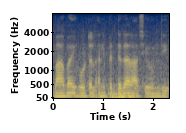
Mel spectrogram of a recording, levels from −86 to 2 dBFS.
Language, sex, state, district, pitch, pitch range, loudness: Telugu, male, Telangana, Hyderabad, 100 Hz, 100-105 Hz, -15 LUFS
